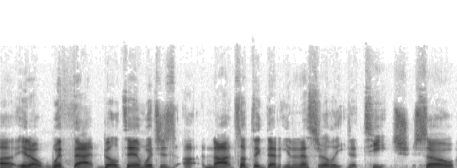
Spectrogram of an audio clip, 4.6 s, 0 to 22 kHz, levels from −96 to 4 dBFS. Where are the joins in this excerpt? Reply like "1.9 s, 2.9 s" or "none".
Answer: 2.8 s, 3.5 s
